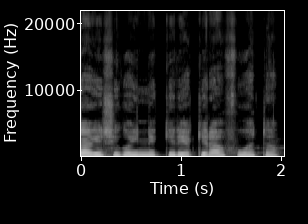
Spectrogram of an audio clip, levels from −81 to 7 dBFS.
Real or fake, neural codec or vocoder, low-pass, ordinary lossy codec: fake; vocoder, 44.1 kHz, 128 mel bands every 256 samples, BigVGAN v2; none; none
